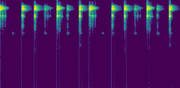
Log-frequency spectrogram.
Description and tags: hi hat loop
